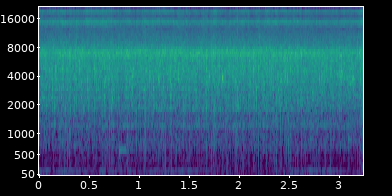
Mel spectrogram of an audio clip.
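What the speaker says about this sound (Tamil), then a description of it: "போட்டு வதக்கிக்கிறோம்." Tomato and fennel sauté in hot oil for a fish curry, a loud, dense, unbroken sizzle throughout with no voices.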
